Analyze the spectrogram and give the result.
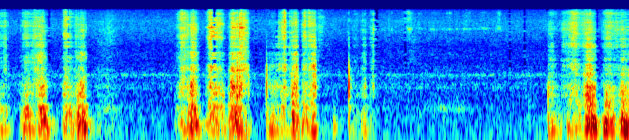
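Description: A small handheld chalkboard with a wooden frame is written on with white chalk held in the fingers. Bursts of dry, scratchy strokes rasp across the board surface, separated by short quiet pauses.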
